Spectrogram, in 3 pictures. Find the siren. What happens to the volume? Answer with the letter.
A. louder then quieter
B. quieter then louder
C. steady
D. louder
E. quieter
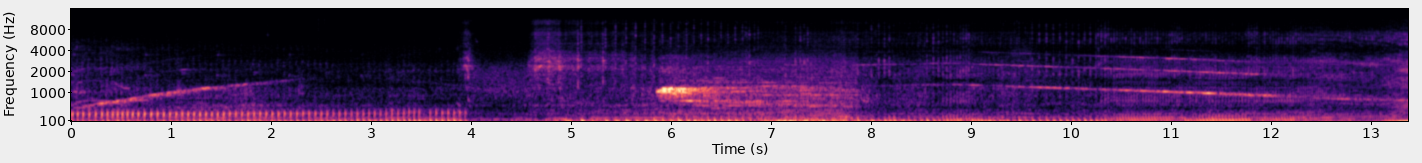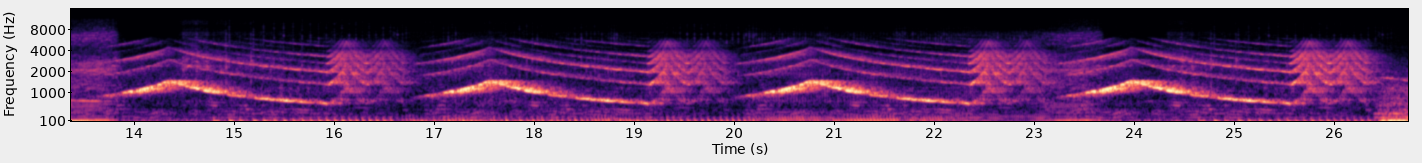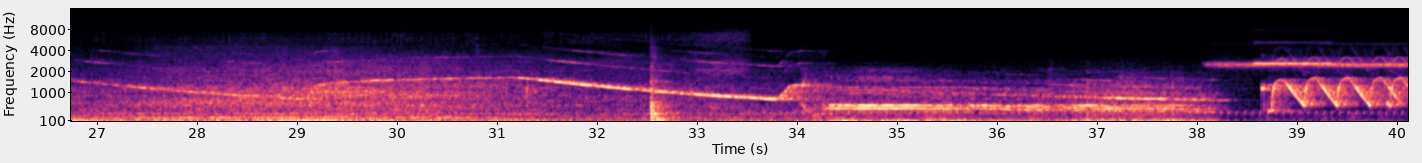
D.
